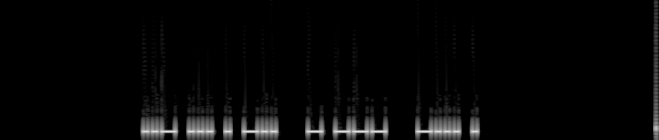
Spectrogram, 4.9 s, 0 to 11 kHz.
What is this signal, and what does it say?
Morse code, heard as a keyed tone, about 34 wpm, 700 Hz. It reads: USED TO BE
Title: Sets of 3 Words 35wpm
